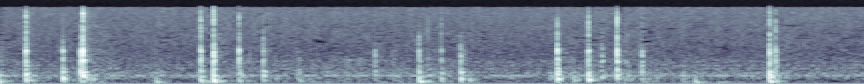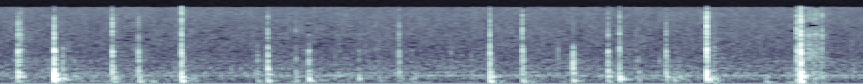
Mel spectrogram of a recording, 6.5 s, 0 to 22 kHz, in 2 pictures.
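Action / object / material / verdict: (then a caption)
tap / hard plastic case / plastic / none. Long nails tap the surface of a glossy, hollow, purple hard-plastic case, making about 28 quick, sharp, clicky taps in an irregular, unhurried rhythm. The taps are quiet and die away almost instantly over a faint steady hum.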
